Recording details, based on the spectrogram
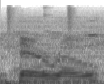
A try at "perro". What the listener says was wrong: There's two R's. That means you gotta roll. Do it.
